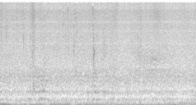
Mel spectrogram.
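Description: Honey bees buzzing in a hive box, a steady low, dense hum that holds evenly throughout at moderate level, with no voices.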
